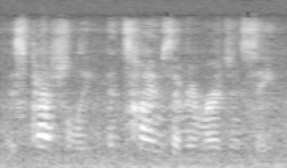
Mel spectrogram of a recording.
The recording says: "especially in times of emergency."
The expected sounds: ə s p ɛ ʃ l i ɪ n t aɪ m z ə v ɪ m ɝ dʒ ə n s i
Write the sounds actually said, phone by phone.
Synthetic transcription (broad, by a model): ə s p ɛ ʃ l i ɪ n t aɪ m z ə v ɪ m ɝ dʒ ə n s i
